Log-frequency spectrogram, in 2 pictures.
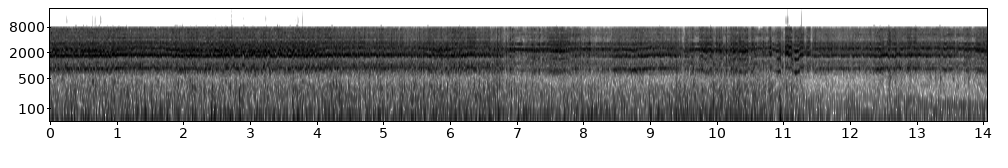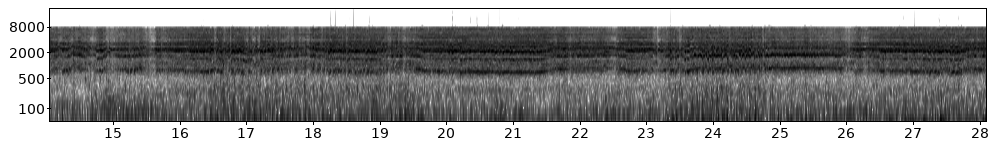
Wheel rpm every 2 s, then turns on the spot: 220, 220, 220, 220, 220, 220, 230, 220, 220, 220, 210, 220, 220, 220.
none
